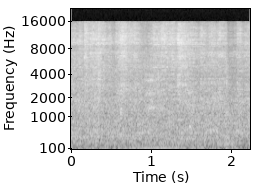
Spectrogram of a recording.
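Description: Loud, steady rumbling noise with hiss, without speech.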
